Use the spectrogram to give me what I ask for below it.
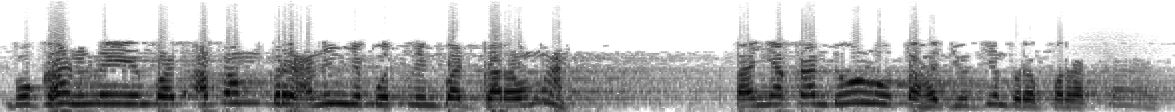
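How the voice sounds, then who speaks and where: A high-pitched man with a Sundanese accent delivers a sermon in a hall with long reverb. He swings dramatically between loud exhortation and hushed, confiding asides. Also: a little fast, dull audio. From West Java, Indonesia. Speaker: preacher.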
